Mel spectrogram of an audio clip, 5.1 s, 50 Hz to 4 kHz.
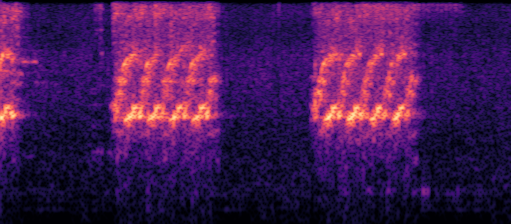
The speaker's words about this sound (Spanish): Ok, en su teclado veo que tiene una letra que es una letra F, ¿verdad? Que es como fuego, significa fuego. Vamos a presionar esta tecla por 5 segundos, por favor. Okay. ¿Ya? Sonó su alarma y vamos a Sí. ingresar su clave.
